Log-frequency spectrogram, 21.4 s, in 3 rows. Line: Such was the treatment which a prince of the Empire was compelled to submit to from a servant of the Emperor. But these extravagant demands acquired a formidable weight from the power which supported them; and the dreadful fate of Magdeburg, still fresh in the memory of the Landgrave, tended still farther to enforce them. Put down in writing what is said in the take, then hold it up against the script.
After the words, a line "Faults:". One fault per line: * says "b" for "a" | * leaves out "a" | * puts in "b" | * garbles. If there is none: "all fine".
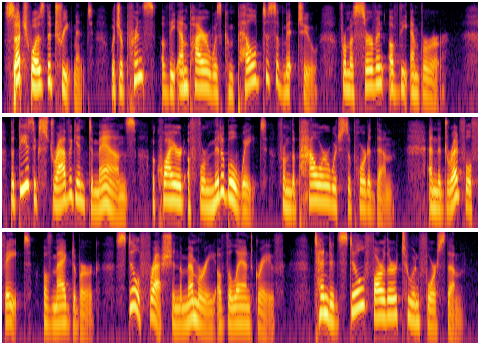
Such was the treatment which a prince of the Empire was compelled to submit to from a servant of the Emperor. But these extravagant demands acquired a formidable weight from the power which supported them; and the dreadful fate of Magdeburg, still fresh in the memory of the Landgrave, tended still farther to enforce them.
Faults:
all fine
